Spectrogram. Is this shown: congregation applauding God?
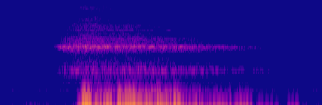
no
